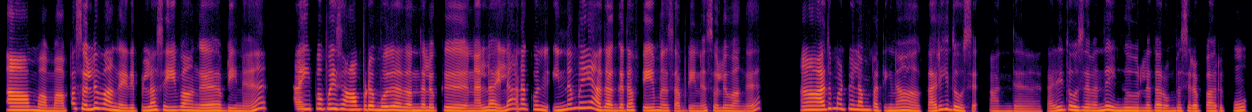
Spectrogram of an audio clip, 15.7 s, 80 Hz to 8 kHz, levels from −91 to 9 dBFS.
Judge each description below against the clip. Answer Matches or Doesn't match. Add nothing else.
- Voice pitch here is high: Matches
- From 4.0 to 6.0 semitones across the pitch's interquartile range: Matches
